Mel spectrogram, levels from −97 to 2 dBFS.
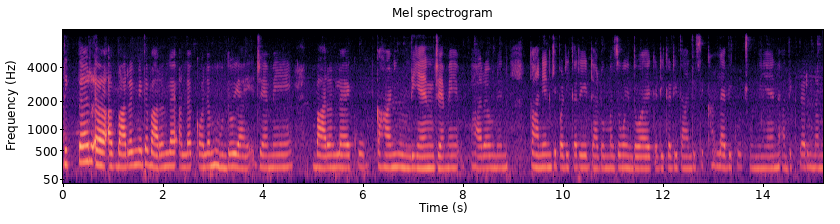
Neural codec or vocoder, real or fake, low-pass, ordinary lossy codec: none; real; 7.2 kHz; none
